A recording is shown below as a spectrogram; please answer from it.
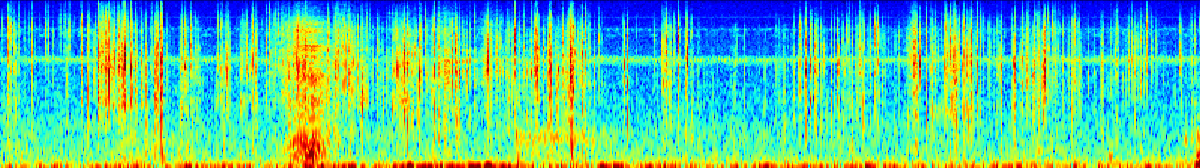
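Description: Wrapper of a small ration chocolate bar being crinkled and torn open by hand: irregular crackling and crinkling.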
